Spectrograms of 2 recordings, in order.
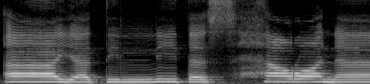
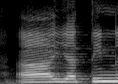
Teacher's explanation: تا کو لام سے ملائیں گے لیکن ساتھ غنہ نہیں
